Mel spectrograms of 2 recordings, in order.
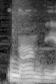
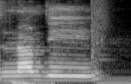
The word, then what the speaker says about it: Nnamdi: Nnamdi, your time starts now. – Okay, this is difficult to follow up, but I'll try. My name is Nnamdi. You can find me on Twitter at Nnamdi Jugo. Actually, you can find me everywhere at Nnamdi Jugo. So it's Nnamdi and J-U-U-G-O.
